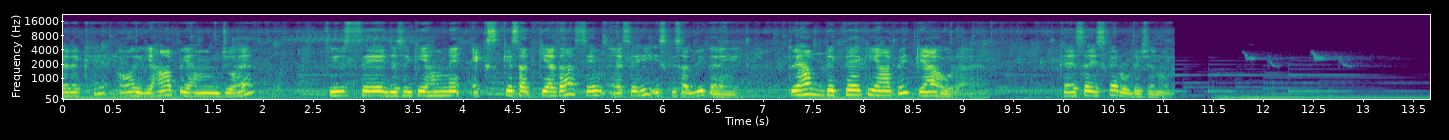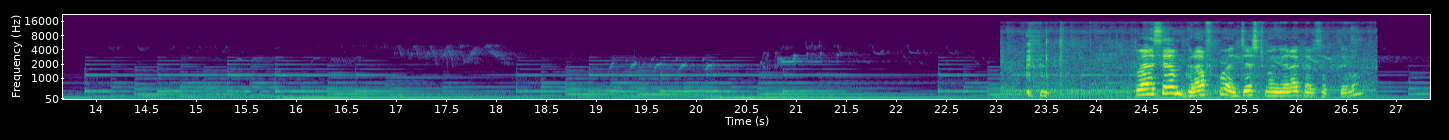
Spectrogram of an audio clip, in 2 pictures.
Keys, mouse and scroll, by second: 0.4 click, 1.5 alt+middle click, 1.9 alt+scroll down 1, 2.5-3.0 scroll up 1, 3.0 click, 3.0 click, 4.5-7.6 middle drag, 7.9 click, 8.2 scroll down 2, 8.8-9.4 alt+middle click, 9.7 click, 11.1 click, 11.3 alt+middle click, 11.7 click, 14.9-15.2 alt+click, 16.2-16.6 click, 16.7 middle click, 17.0 w, 17.3-17.9 drag, 20.8-21.5 drag, 22.6 drag, 25.8-26.2 scroll up 1, 26.3 alt+middle click, 26.6 alt+scroll up 1, 26.8 alt+middle click, 26.9 click.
